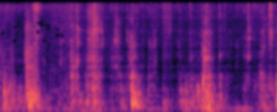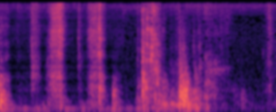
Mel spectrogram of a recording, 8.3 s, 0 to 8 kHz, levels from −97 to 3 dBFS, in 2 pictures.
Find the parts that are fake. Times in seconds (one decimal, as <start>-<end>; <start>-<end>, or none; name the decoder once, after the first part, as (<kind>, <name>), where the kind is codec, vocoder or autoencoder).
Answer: 1.0-6.0 (codec, SNAC)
